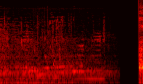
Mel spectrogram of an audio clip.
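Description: The reverberant tail of an electronic intro jingle fading away, then cutting off to silence just before the end.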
